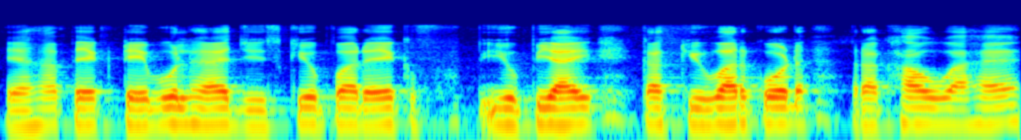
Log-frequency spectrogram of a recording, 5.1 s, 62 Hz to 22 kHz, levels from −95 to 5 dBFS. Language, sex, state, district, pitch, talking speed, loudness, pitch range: Hindi, male, Jharkhand, Garhwa, 120 Hz, 175 wpm, -19 LUFS, 120-125 Hz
